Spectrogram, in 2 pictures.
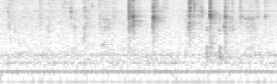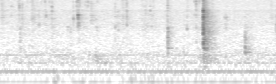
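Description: Faint chewing of a bite of plant-based meat-substitute food, with scattered soft mouth clicks and smacks that cluster about two to three seconds in and again near the end, over a low steady hum.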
